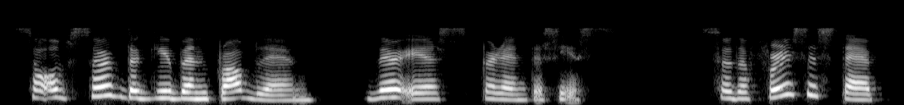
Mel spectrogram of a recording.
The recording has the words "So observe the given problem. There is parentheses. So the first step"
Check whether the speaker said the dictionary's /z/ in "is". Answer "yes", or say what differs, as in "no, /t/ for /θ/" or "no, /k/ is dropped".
no, /s/ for /z/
